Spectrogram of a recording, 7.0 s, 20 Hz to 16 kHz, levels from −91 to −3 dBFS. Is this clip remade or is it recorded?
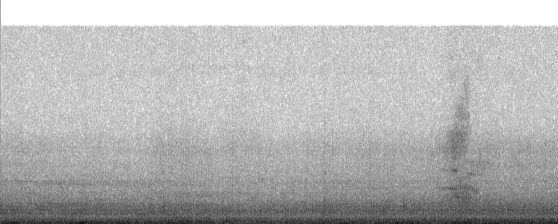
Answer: recorded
